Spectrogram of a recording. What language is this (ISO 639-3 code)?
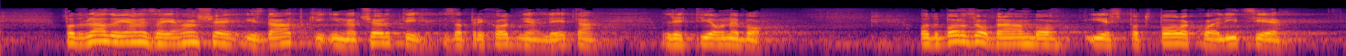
slv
